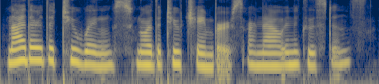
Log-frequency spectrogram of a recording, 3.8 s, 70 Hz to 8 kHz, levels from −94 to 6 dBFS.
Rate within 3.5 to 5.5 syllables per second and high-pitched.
Yes: 5.2 syllables/s; high, 220 Hz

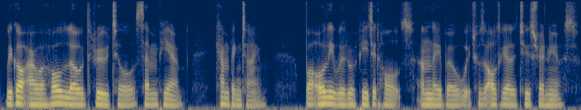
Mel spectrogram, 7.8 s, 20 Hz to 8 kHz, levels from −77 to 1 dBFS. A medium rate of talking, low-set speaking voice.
Yes: average, 185 wpm; low, 115 Hz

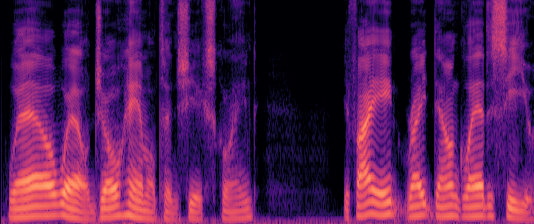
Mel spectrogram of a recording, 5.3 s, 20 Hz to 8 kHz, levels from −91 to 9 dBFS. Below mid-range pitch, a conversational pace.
Yes: low, 120 Hz; average, 170 wpm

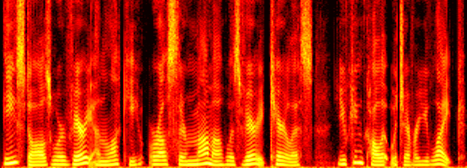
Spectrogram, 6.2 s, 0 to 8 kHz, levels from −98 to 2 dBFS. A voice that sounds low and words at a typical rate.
No: high, 190 Hz; average, 185 wpm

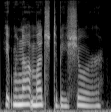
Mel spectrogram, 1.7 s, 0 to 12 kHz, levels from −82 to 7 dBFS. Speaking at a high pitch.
Yes: high, 215 Hz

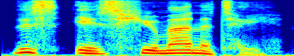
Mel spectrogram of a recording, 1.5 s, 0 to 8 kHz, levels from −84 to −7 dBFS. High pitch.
No: medium, 145 Hz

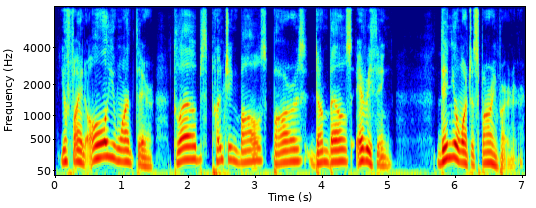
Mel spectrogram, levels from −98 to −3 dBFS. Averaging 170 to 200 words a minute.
No: average, 160 wpm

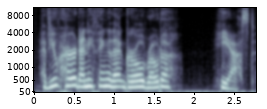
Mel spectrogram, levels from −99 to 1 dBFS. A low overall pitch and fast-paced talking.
No: high, 225 Hz; fast, 215 wpm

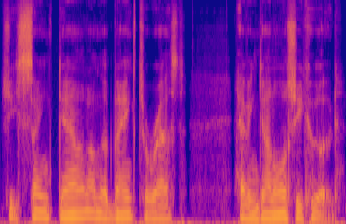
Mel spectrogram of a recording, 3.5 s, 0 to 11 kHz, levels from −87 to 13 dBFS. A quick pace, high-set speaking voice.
No: fast, 225 wpm; low, 100 Hz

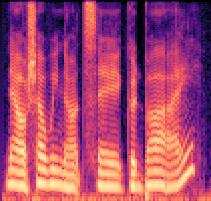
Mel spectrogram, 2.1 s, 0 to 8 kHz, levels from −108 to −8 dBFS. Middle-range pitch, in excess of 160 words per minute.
Yes: medium, 160 Hz; average, 200 wpm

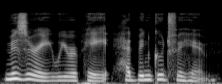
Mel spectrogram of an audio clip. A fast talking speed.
Yes: fast, 215 wpm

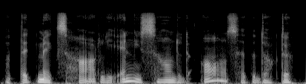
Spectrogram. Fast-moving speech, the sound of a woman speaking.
No: fast, 215 wpm; male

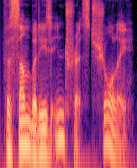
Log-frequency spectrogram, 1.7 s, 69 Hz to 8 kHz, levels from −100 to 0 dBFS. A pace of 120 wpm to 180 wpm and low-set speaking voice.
Yes: average, 140 wpm; low, 105 Hz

